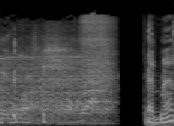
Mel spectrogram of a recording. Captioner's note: laughing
